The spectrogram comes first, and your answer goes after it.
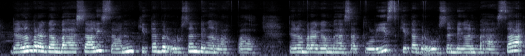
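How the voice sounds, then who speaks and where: A high female voice at a moderate pace with ordinary pitch variation. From Sundanese region, West Java, Indonesia. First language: Sundanese (speaking Indonesian). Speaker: university student. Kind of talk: class presentation. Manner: formal.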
